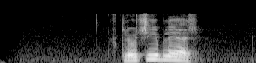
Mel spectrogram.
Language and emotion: Russian, angry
